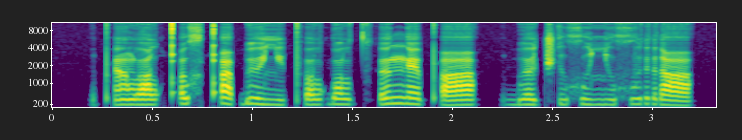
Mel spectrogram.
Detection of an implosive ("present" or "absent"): present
